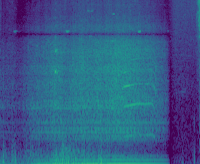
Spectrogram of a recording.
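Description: Tractor engine running steadily as it pulls a corn planter, a deep, even hum. It cuts off suddenly about three and a half seconds in.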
